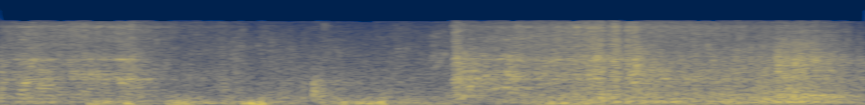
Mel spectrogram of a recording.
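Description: A small ATV engine sputters and cranks to life, then settles into a steady, rough idle with a raspy mid-range drone, loud throughout. The ATV is carrying a lighthouse lens on the ride to the lighthouse on Rock Island.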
